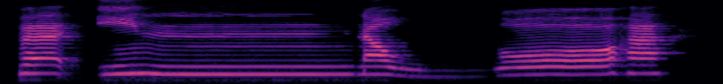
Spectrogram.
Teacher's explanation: you have to make your Allah subhanahu wa ta'ala's name long and heavy because there is fatha before it. · There will be a akmal gunna. So keep the sound in your nose for a long time. فَإِنَّ اللَّهَ, noon will be light. · noon will be light. As soon you will touch Allah subhanahu wa ta'ala's name, lam will be heavy. And it is by default, it's long, always long.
